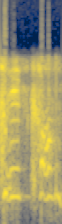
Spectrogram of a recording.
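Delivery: tearful, sobbing voice.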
